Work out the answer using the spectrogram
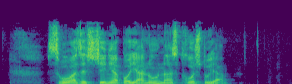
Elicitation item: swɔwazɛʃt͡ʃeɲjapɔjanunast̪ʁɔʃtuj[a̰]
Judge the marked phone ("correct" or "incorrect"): correct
